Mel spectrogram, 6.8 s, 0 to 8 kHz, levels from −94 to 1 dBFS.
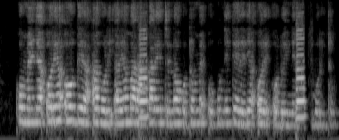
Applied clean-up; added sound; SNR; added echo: neural separator model SepFormer DNS4.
